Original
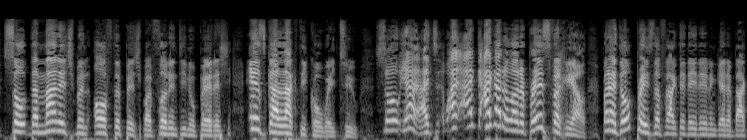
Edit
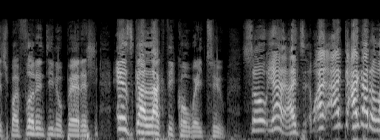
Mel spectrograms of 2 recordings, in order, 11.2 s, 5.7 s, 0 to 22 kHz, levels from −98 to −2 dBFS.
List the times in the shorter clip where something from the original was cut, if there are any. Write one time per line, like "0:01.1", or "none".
none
